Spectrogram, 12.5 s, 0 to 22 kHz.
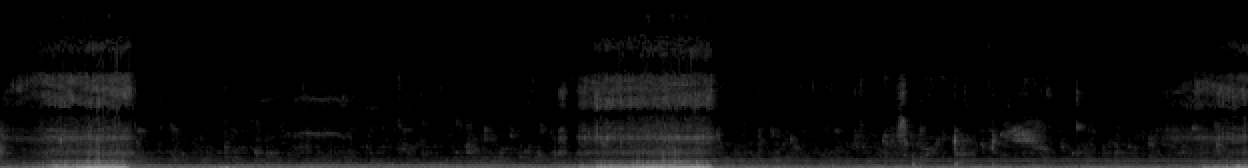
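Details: Sleeping dog snoring: loud rattling snores roughly every five to six seconds, about 10 a minute, with quiet room noise between.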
